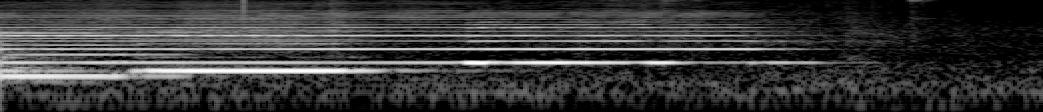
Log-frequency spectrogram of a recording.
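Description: A small ensemble of instruments holds a sustained final chord that dies away.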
